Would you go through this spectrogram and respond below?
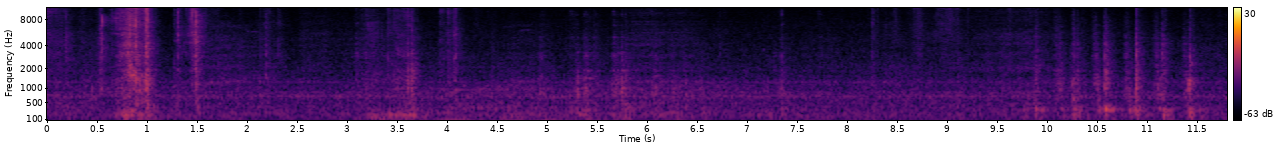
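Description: Tape being peeled off an Ibanez RG505 guitar during a fret-level job: close, quiet crackly tearing and rubbing, with a few louder rips early on and a scattered burst near the end.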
